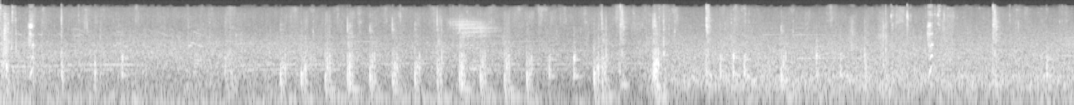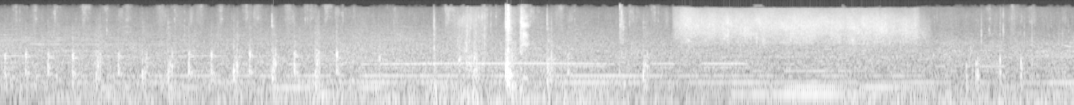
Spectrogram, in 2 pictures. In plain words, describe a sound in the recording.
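A game character's footsteps and hands thud rapidly while climbing and running across rooftops.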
